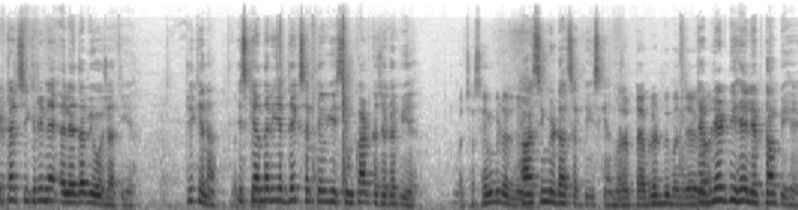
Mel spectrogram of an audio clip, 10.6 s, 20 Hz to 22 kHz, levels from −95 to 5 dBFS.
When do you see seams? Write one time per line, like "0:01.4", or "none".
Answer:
none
